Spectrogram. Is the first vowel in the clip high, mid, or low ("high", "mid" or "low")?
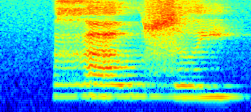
low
